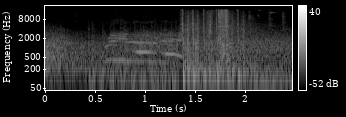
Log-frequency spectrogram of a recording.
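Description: A Bren machine gun fires in the World War II shooter Enlisted: a short, rapid burst of cracking shots, fairly close, following a moment of quieter battlefield ambience with thin whistling tones.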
